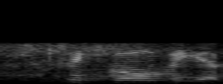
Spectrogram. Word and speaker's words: Segovia: 2,000 years old oh wow say it now pronounce it again because I've heard about this place say it again now seia seia Segovia that is so beautiful do you know what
